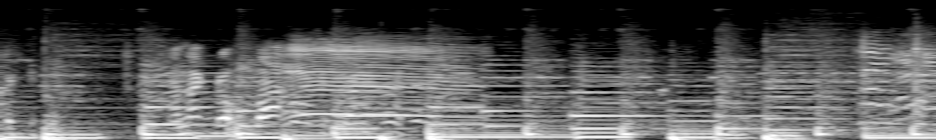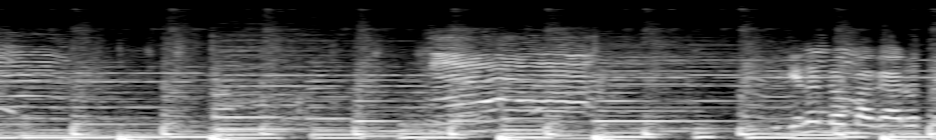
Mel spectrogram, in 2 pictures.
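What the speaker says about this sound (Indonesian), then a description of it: "Nggak anak. Anak domba." A Garut lamb bleats in repeated, quavering calls, loud and close, with people talking nearby.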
